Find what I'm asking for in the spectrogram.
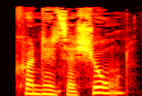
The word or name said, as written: kondensation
